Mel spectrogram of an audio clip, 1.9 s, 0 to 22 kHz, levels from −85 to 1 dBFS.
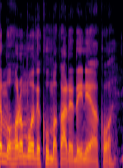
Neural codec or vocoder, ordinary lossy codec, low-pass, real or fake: vocoder, 44.1 kHz, 128 mel bands, Pupu-Vocoder; none; none; fake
